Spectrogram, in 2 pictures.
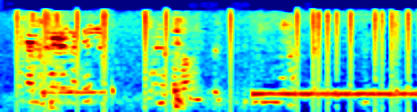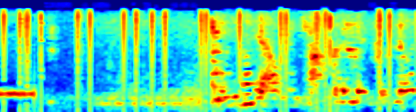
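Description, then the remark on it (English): A steady electronic telephone tone sounds for about two seconds midway through a thin, phone-quality line, with muffled voices and clicks around it. “And there's a phone ringing in the background or something, but I can hear you,”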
